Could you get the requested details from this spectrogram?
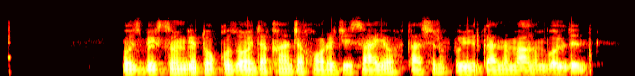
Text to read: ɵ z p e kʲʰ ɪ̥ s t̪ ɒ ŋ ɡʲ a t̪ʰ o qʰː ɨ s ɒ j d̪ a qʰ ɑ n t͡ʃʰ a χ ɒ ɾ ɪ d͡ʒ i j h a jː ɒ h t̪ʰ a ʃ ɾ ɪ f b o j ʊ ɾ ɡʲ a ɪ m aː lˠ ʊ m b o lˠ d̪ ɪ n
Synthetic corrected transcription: ɵ z b e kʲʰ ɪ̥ s t̪ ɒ ŋ ɡʲ a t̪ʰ o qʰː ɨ z ɒ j d̪ a qʰ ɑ n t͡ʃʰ a χ ɒ ɾ ɪ d͡ʒ i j s a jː ɒ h t̪ʰ a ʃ ɾ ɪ f b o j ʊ ɾ ɡʲ a ɪ m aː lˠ ʊ m b o lˠ d̪ ɪ n

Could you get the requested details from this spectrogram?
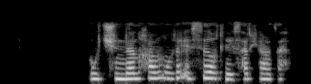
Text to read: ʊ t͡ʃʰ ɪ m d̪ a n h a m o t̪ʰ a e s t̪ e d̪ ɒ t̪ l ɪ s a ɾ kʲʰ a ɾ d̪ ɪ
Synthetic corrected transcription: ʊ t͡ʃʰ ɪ n d̪ a n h a m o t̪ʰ a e s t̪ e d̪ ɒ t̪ l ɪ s a ɾ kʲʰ a ɾ d̪ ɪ

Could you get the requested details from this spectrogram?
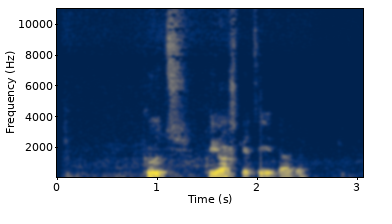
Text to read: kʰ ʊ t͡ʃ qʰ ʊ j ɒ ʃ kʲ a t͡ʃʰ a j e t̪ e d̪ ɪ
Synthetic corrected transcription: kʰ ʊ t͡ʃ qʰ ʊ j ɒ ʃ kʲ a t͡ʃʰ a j e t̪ a d̪ ɪ

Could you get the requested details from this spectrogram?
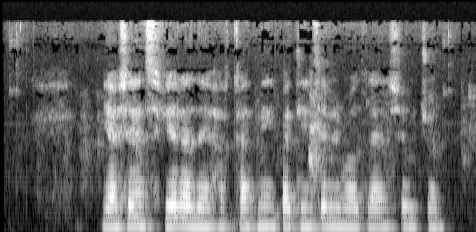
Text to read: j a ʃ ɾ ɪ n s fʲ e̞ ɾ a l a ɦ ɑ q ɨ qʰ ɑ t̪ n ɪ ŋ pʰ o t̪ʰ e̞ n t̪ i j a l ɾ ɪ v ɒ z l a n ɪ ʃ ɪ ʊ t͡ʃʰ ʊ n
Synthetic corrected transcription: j a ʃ ɾ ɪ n s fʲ e̞ ɾ a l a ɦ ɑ q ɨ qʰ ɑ t̪ n ɪ ŋ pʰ o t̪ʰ e̞ n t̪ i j a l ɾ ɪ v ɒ z l a n ɪ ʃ ɪ ʊ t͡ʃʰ ʊ n

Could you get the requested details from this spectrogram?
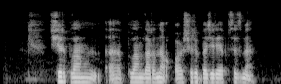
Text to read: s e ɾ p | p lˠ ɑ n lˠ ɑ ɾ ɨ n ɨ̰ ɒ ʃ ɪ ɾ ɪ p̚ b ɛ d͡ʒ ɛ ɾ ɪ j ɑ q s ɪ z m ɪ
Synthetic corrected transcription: ʃ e ɾ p | p lˠ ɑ n lˠ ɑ ɾ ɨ n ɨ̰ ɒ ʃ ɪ ɾ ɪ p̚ b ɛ d͡ʒ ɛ ɾ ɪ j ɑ p s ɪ z m ɪ

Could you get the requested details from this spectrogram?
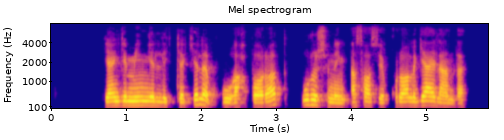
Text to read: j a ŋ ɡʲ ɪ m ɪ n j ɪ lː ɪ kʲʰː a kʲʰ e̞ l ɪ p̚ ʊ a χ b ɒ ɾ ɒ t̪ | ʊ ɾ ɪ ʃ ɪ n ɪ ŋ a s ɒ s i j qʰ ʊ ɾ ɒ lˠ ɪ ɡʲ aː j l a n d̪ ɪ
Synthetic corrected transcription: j a ŋ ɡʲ ɪ m ɪ ŋ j ɪ lː ɪ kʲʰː a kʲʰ e̞ l ɪ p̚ ʊ a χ b ɒ ɾ ɒ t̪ | ʊ ɾ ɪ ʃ ɪ n ɪ ŋ a s ɒ s i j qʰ ʊ ɾ ɒ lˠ ɪ ɡʲ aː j l a n d̪ ɪ

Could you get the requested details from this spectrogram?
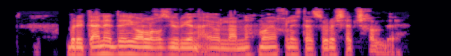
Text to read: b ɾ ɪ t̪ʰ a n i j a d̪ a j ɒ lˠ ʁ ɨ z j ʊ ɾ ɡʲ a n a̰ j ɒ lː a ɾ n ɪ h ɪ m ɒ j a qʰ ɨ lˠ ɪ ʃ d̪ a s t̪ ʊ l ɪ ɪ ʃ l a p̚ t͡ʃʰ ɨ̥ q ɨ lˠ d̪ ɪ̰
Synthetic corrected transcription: b ɾ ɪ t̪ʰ a n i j a d̪ a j ɒ lˠ ʁ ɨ z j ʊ ɾ ɡʲ a n a̰ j ɒ lː a ɾ n ɪ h ɪ m ɒ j a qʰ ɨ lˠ ɪ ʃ d̪ a s t̪ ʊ ɾ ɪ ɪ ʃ l a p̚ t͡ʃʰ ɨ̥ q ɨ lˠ d̪ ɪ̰

